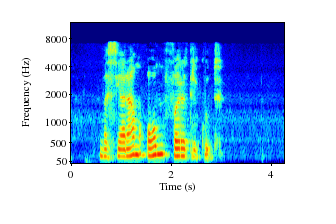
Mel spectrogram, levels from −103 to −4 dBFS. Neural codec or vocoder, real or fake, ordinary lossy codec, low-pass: codec, 16 kHz, 8 kbps, FunCodec, trained on LibriTTS, 25 frames a second; fake; AAC, 48 kbps; 7.2 kHz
